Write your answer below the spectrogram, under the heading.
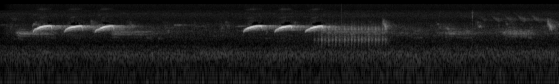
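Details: Eurasian nuthatch giving two bursts of three loud, clear, rising whistled notes about half a second apart, separated by a pause, with faint softer calls afterwards over a steady background hiss.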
